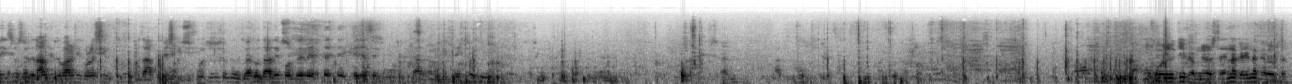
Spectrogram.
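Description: Several men talk at once close by.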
